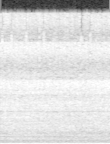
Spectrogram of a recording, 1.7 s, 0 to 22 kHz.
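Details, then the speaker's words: 2005 Chevrolet Silverado 5.3 V8 idling after replacing aftermarket valve cover gaskets with factory valve covers, AC Delco gaskets and new PCV tube: deep constant hum, no hiss, stumble or surge; vacuum leak past valve cover gone. "good to me. I don't hear any more vacuum leaks. Boy, it was real bad."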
